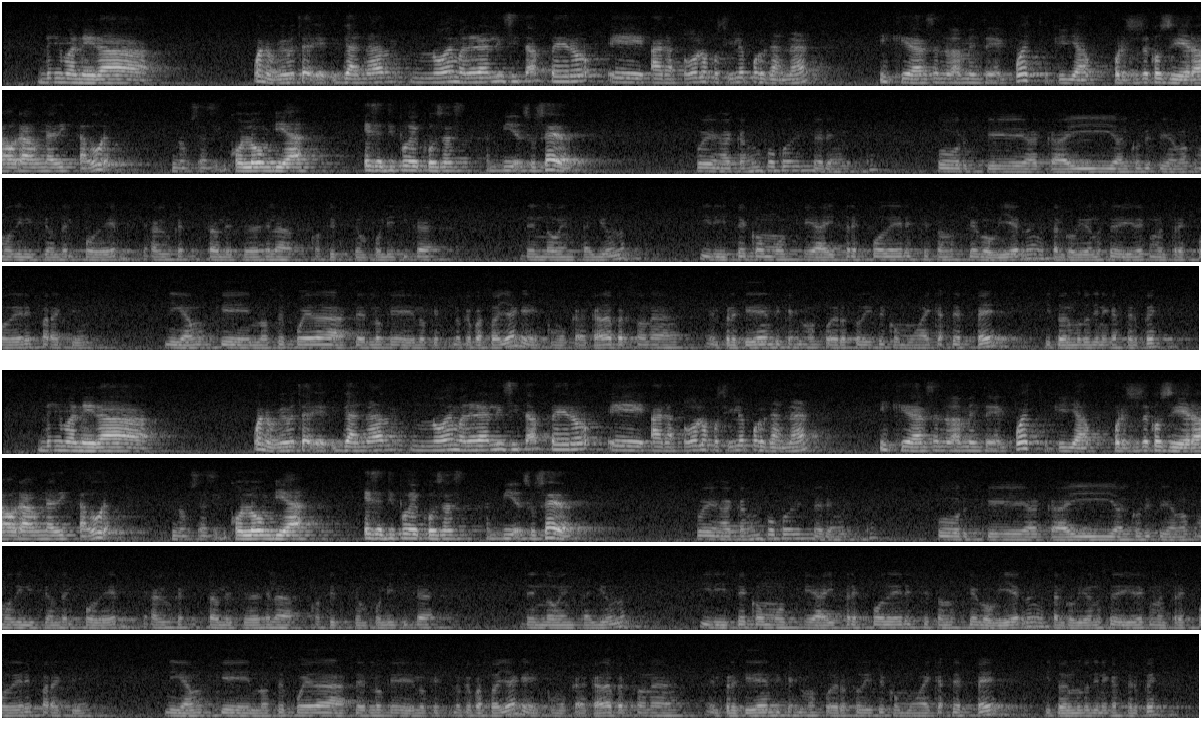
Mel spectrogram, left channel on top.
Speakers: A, on the right; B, on the left.
A: de manera, bueno, obviamente eh, ganar no de manera lícita, pero eh, hará todo lo posible por ganar y quedarse nuevamente en el puesto, que ya por eso se considera ahora una dictadura. No sé si en Colombia ese tipo de cosas también sucedan,
B: pues acá es un poco diferente, porque acá hay algo que se llama como división del poder, que es algo que se estableció desde la Constitución Política del 91 y dice como que hay tres poderes que son los que gobiernan, o sea, el gobierno se divide como en tres poderes para que digamos que no se pueda hacer lo que, lo que, lo que pasó allá, que como que a cada persona, el presidente que es el más poderoso dice como hay que hacer P y todo el mundo tiene que hacer P.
